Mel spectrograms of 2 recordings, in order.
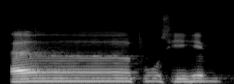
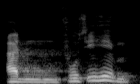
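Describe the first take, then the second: First: A hidden, nasal n blends into the f. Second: A full, clear n sound comes before f. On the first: The speaker calls it right. "Ini bukan ab, bukan an" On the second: The speaker calls it wrong. "Kalau bunyi nun betul"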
